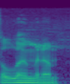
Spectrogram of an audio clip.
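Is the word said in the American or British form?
American. It is said with four syllables, alu-mi-num.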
